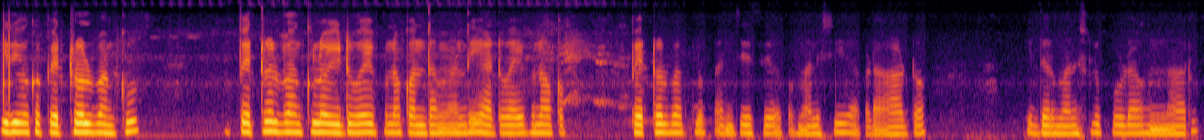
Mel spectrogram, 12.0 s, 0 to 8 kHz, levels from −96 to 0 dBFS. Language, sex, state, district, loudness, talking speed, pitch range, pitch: Telugu, female, Telangana, Mahabubabad, -19 LUFS, 105 wpm, 115-185 Hz, 170 Hz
